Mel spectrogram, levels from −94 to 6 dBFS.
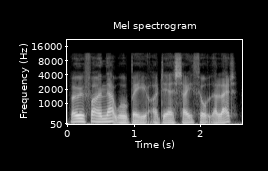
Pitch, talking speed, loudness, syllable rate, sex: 115 Hz, 250 wpm, -17 LUFS, 4.7 syllables/s, male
